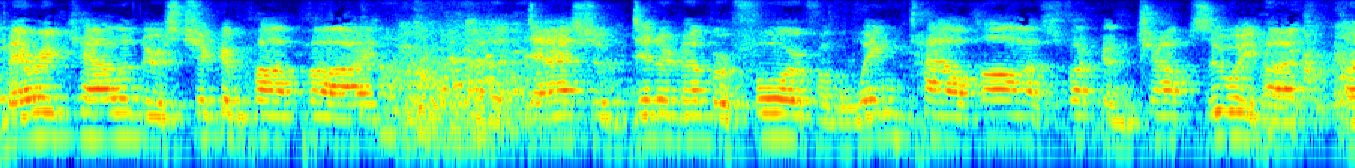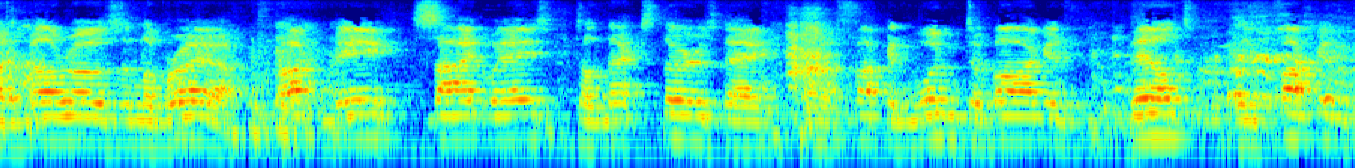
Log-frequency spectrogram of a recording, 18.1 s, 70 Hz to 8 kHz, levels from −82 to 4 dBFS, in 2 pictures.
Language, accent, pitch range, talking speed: English, American, 150-180 Hz, 130 wpm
